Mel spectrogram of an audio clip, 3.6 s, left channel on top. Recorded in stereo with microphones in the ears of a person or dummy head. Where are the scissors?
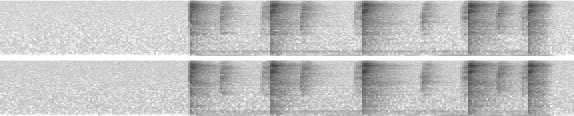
Centre (ahead or behind), 0.6 m.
